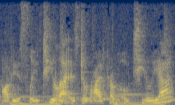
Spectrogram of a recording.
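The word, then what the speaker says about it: Otylia: these names are obviously Tila is derived from otia it's beautiful with the OT t y l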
